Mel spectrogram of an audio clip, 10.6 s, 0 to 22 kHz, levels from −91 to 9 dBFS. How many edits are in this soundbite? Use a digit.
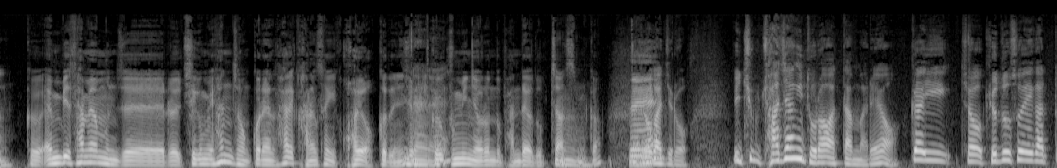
3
